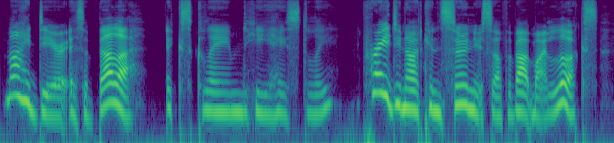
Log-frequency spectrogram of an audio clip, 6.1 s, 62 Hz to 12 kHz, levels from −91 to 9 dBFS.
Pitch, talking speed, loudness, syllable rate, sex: 215 Hz, 135 wpm, -19 LUFS, 4.5 syllables/s, female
